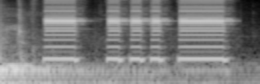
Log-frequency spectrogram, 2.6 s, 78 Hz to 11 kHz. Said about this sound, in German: Wir haben der Stiftung Warntest beim Testen der Sirenen mal ein wenig über die Schulter geschaut. So, fangen wir jetzt mal mit dem Test Nummer 1 an.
